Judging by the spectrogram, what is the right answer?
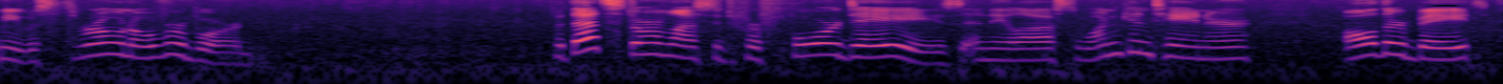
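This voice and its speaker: A middle-aged woman telling a true story to camera in a casual, lively way, with a lapel mic, in front of a woodpile. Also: on the high side, no echo. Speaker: host. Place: indoors in front of a stacked woodpile.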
